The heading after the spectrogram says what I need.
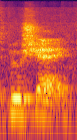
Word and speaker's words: Boucher: say your last name it's boucher like bobby boucher that's what i thought it was i just want to make sure yeah don't email bobby.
